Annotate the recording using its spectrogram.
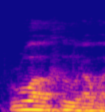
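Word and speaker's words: רוּחַ: 루아흐라고 하는 것은요, 레시, 머리죠, 레시. 그리고 바브의 가운데 이게 우 발음이 납니다. 루아흐. 그래서 함께 고백하겠습니다.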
